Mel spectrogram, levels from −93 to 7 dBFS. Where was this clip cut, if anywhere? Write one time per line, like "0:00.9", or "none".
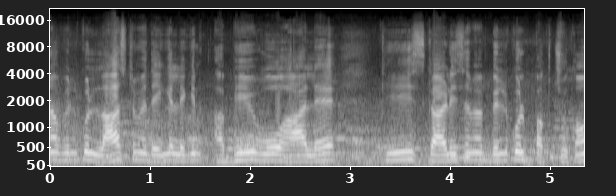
none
